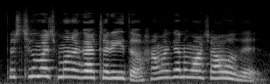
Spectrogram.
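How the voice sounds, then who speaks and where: Her voice sits high, with a fairly bright tone, and she talks very fast and expressively. She's a woman streamer answering her viewers' chat in a casual livestream, giggling, using slang, and teasing them playfully.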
